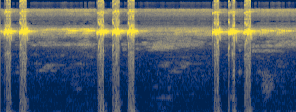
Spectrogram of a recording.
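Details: Blue-crowned hanging parrot calling companions closer, with piercing high chirps in groups of two or three separated by short silences.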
